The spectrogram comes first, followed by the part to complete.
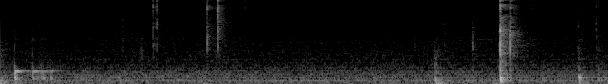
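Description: Scattered small clicks and taps from a plastic spice container being handled and shaken over a pot of mashed potatoes, with one louder knock about five seconds in.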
